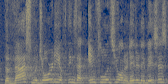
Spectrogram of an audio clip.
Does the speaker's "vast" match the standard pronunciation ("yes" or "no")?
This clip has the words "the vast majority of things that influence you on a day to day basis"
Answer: yes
